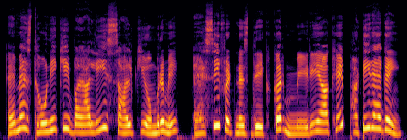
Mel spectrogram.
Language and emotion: Hindi, surprised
